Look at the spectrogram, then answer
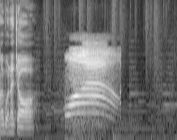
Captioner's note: happy noises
